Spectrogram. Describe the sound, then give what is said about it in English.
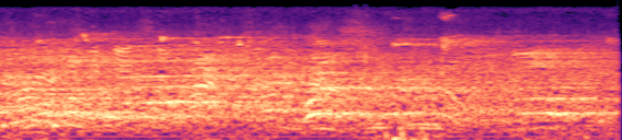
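A basketball dribbled on the court during a game: a few dull, low bounces, one clearly stronger than the rest, under a steady murmur of crowd noise and faint voices. “dribbles toward the left side”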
